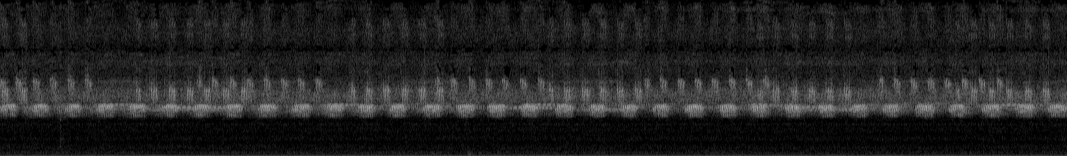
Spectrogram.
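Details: High, unbroken cricket chorus with other insects in the middle of autumn beside a streetlight, its ringing trill throbbing rhythmically about two to three times per second for the whole stretch; faint low hum beneath.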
